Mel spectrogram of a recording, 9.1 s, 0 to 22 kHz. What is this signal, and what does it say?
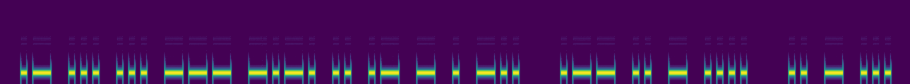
Morse code, heard as a keyed tone, about 20 wpm, 550 Hz. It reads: ASSOCIATED WITH ITS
